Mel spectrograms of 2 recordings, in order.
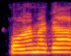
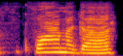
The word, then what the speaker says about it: Farmiga: Eric, how do you pronounce the lady that played Lorraine Warren, her last name? Farmiga?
